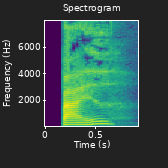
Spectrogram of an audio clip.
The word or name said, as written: beget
